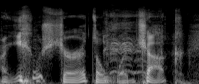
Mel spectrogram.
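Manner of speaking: breathy, soft, slow, skeptical whispered delivery. Retelling how Mallory questioned the animal sighting, imitating Mallory doubting. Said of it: "Why does Mal sound like that?".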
